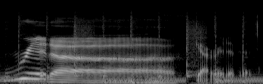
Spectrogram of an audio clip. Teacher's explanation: the D sound isn't separate. It effectively becomes the start of the sound for of in the flow. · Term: Consonant vowel linking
